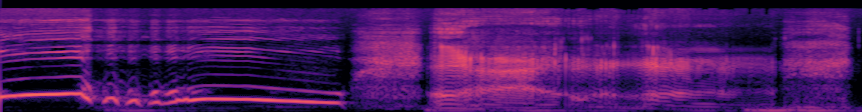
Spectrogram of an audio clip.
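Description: A man's voice making a long ghostly 'wooo', rising and then slowly falling in pitch. It is followed, about two seconds in, by a chuckling laugh.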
